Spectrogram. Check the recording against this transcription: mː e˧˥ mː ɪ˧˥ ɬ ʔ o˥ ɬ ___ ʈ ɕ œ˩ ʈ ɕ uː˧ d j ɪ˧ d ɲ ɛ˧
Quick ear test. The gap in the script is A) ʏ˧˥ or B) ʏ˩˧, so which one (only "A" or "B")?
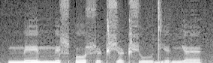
B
